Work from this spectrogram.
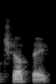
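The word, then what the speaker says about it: Čapek: surname as me um Carl chapek was the correct pronunciation of his name and uh he was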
